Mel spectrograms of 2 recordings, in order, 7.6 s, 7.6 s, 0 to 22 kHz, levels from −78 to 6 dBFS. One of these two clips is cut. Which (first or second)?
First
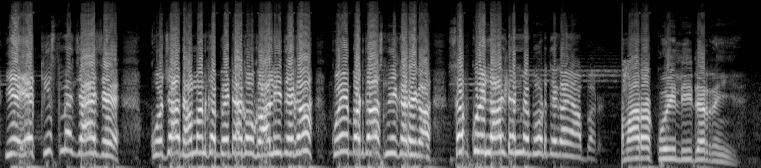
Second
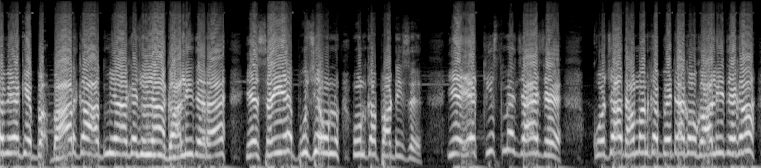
first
